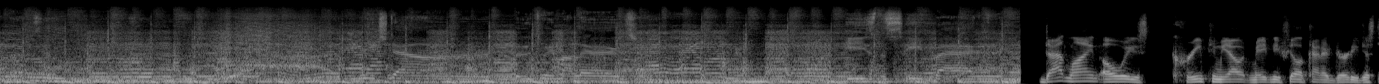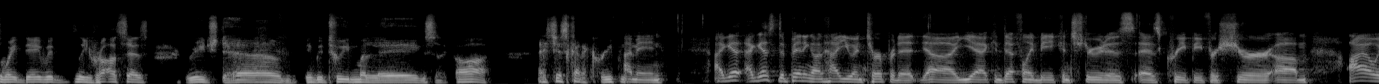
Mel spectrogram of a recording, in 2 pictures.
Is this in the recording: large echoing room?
no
